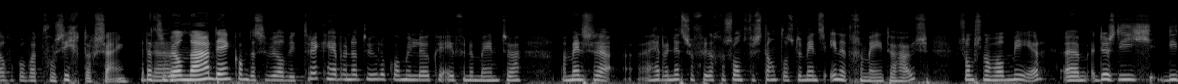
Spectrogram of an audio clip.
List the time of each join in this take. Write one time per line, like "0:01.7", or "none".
0:01.3
0:10.5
